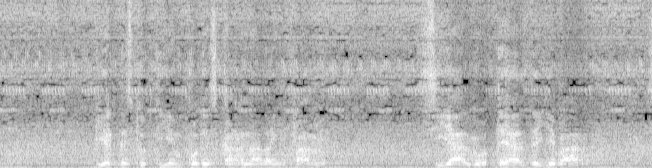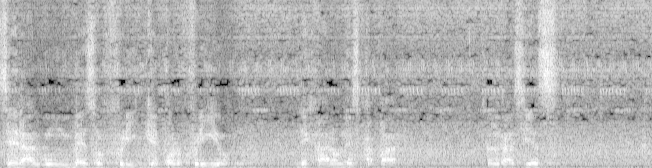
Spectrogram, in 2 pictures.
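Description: A man reads aloud calmly into a microphone, heard through a loudspeaker.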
